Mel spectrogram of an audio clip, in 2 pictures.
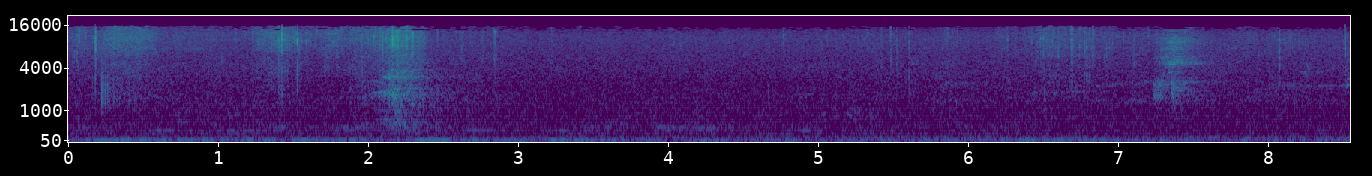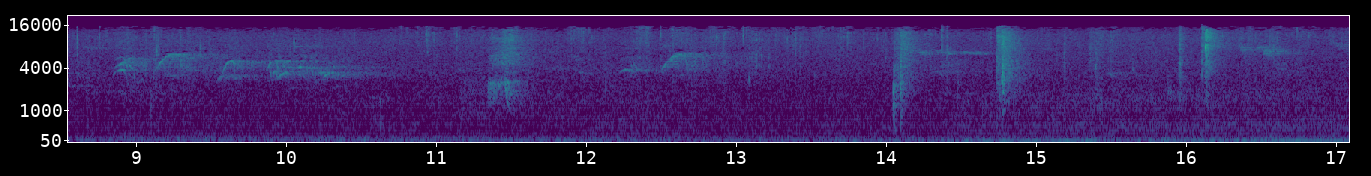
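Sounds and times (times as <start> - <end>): leaves rustling: 0.0 - 2.5.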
